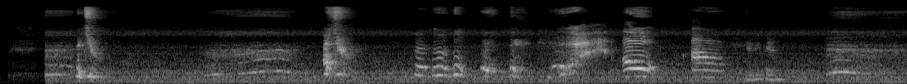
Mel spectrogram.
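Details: Adult sneezes, possibly fake or real, each followed by bursts of delighted infant laughter and squeals amid household noise; sneezing.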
